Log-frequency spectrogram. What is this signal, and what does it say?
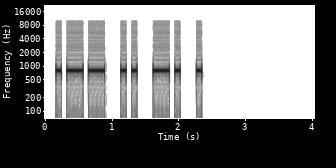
Morse code, heard as a keyed tone, about 15 wpm, 800 Hz. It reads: WINE
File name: Alphabetical / Alphabetical mp3s / Ws @13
